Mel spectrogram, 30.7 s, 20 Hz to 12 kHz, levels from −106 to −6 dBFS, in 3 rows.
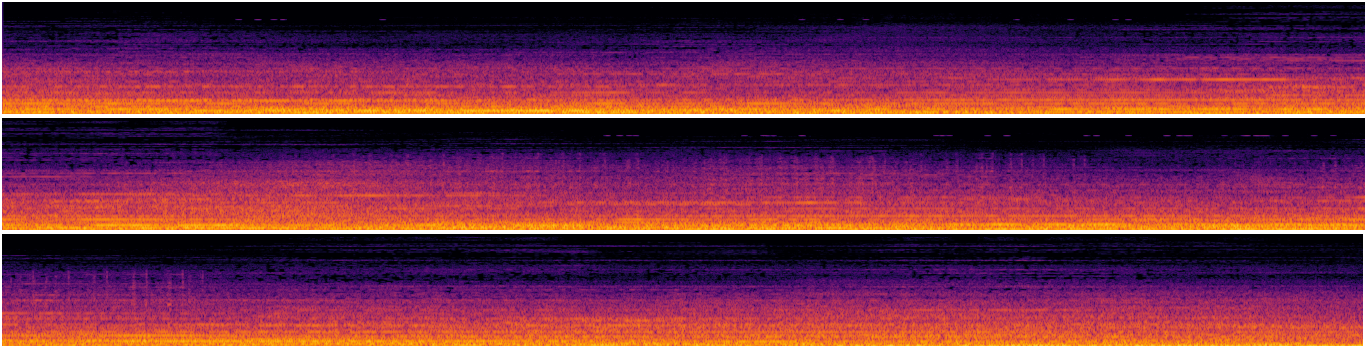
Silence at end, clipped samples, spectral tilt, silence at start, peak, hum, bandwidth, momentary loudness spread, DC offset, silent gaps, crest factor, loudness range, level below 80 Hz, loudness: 0 s; under 0.1%; -11.5 dB/octave; 0 s; -14 dBFS; none; 3.8 kHz; 4 LU; under 0.1%; none; 12 dB; 3 LU; -30 dBFS; -29 LUFS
